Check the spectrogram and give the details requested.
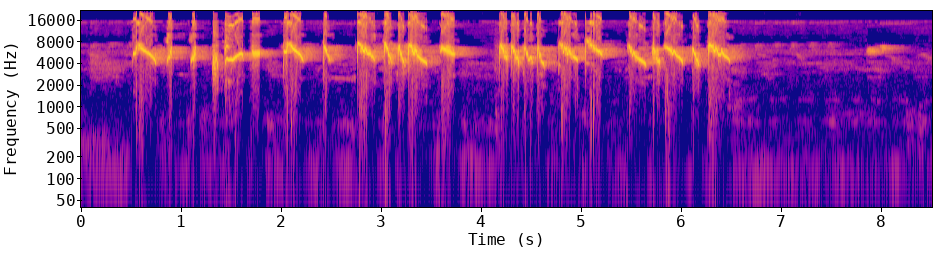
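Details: Oriental white-eye in a noisy ngalas song with canary-style bursts: a long, rapid string of piercing high whistles, each dipping and rising, delivered in dense clusters for six seconds before a final thin note.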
